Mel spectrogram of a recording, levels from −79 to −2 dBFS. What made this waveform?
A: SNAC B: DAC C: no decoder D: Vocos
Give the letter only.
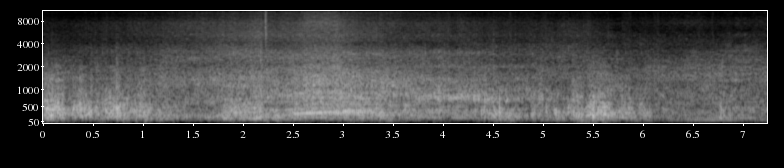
A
